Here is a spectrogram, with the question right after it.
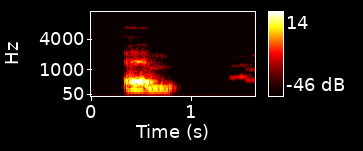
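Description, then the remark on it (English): A person voices a drawn-out imitation of a cat's meow, one fairly loud call lasting about half a second, followed after a pause by a softer, shorter vocal sound. “Like a feline thing, meow.”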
